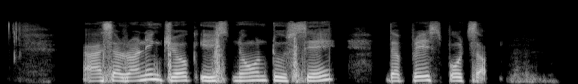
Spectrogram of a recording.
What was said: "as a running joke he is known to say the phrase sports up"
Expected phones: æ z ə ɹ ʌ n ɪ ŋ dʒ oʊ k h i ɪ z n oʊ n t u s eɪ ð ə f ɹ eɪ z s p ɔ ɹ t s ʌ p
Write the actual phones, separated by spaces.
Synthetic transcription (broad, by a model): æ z ə ɹ ʌ n ɪ ŋ dʒ oʊ k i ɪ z n oʊ n t u s eɪ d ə p ɹ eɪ s p ɔ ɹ t s ʌ p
